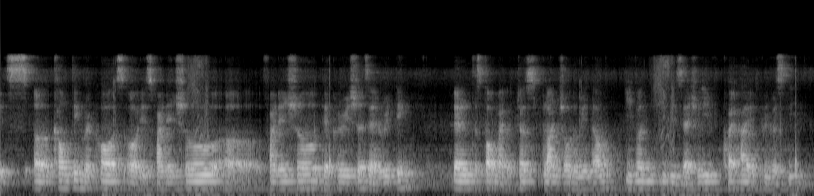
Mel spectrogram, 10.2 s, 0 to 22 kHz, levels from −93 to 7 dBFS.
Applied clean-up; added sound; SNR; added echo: neural separator model SepFormer DNS4.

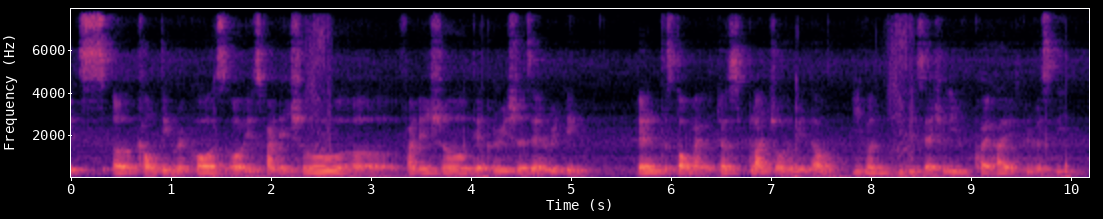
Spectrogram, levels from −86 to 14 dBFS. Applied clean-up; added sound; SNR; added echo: none; Zipper (clothing); 15 dB; reverberation time 0.6 s.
